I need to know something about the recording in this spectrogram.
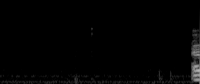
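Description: Near silence in a small room, broken by one faint, short click about a second in, before a woman's voice starts at the very end.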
